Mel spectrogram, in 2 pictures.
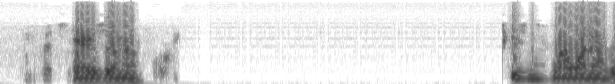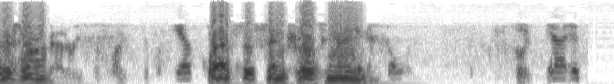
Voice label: Sheriff Common, scanner audio trunk; MCSO - Info; ThompsonPeakScot

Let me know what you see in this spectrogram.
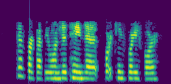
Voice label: Sheriff, scanner; Shrf Northeast

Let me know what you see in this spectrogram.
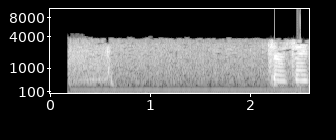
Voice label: Highway Patrol, Phoenix Metro West Area, scanner; DPS

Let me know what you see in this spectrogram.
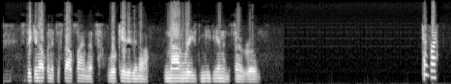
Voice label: Sheriff, scanner audio

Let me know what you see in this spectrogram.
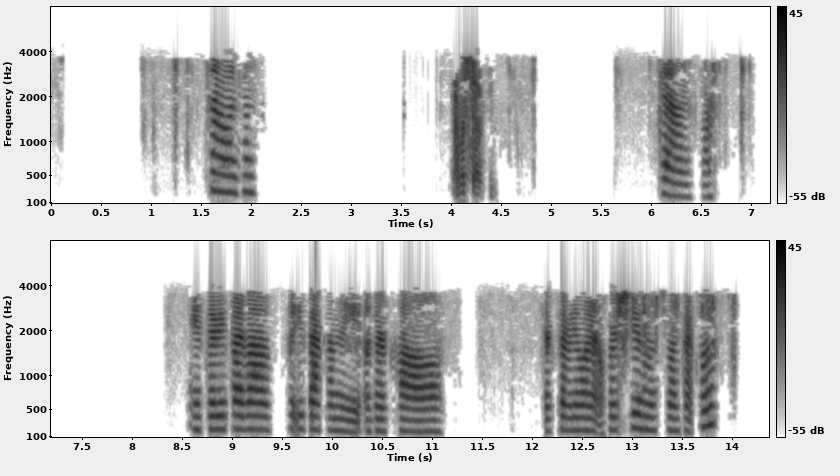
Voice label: Sheriff, scanner P25

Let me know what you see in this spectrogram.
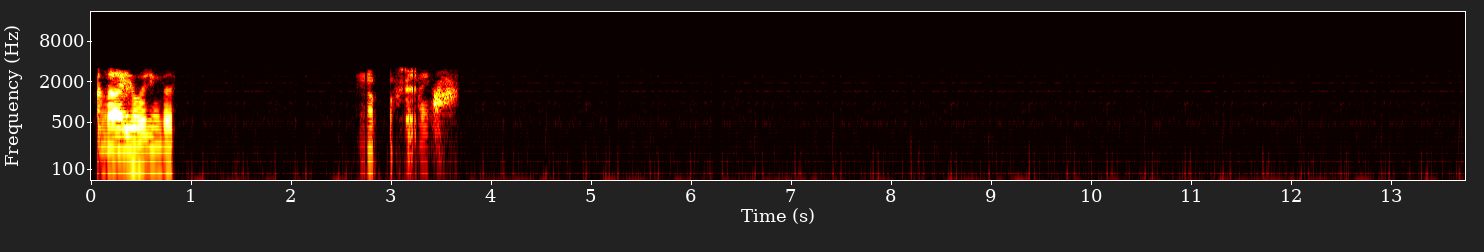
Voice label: Scottsdale Police, scanner audio; H-Scottsdale; SCTSDLE PD - PD1

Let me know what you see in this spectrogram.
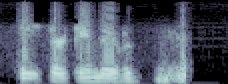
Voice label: Central Sheriff Central, scanner audio trunk

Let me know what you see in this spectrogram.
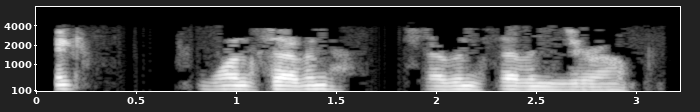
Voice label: Dispatch, scanner

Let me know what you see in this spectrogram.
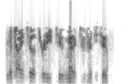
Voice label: Fire Departments, scanner

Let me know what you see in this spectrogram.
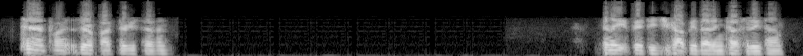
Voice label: scanner audio, Sheriff

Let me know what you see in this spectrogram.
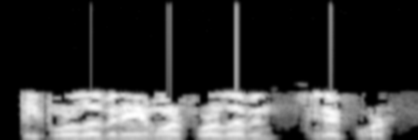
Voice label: FD Dpts VHF 156.240 Patch

